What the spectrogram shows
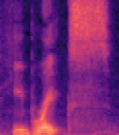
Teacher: the S you add also remains unvoiced.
